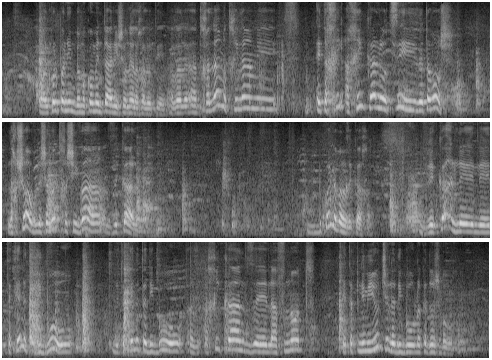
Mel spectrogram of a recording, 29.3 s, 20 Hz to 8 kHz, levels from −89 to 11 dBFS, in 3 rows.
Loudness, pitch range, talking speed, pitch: -16 LUFS, 185-260 Hz, 100 wpm, 215 Hz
